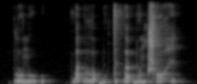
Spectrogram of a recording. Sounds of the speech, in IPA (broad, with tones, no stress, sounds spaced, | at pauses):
p l oː˧ n u˨˩ ʔ | k w a˦˥ t̚ r ɔ˨˩ ʔ b u˨˩ ʔ t e˦˥ k̚ l a˨˩ t̚ b ɤː˧ n t͡ɕʰ ɔː˦˥ h i˥˩ t̚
